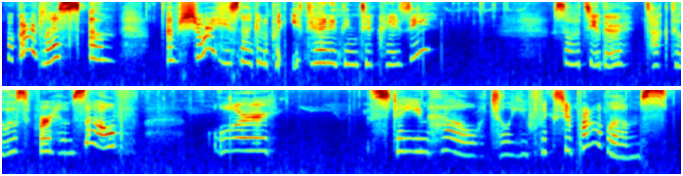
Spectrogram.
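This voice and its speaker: A woman's voice: very high voice, animated, fairly bright tone, full character voice. A woman playing a chatty, teasing young devil girl clerk in an ASMR roleplay, speaking to the listener in a breezy, giggly way. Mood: chatty, persuasive. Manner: giggly, breezy, teasing, halting when flustered.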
